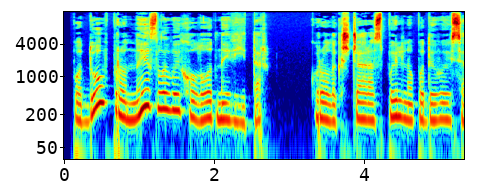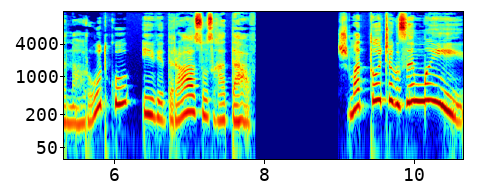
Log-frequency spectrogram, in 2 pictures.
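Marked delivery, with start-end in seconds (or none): 9.0-10.7 very high, delighted, joyful cry, stretched out. A rabbit stares at a hard lump and suddenly remembers, joyful exclamation. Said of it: "радісно вигукнув він".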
